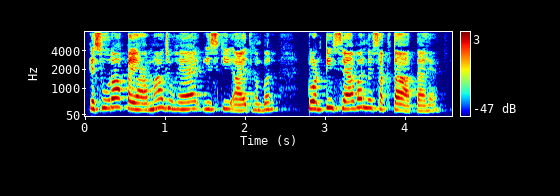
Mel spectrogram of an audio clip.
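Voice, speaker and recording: Female recitation teacher, higher-pitched, patient and repetitive delivery. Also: warm tone. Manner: patient, repeats points slowly. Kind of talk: explanatory tajweed lesson.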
